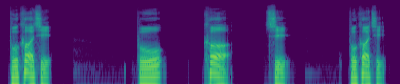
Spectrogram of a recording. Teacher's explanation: The tones for this are second tone, 不, fourth tone, 客, and no tone, 气. Like I said before, 不 normally is fourth tone, but when followed by another fourth tone, it becomes second tone.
